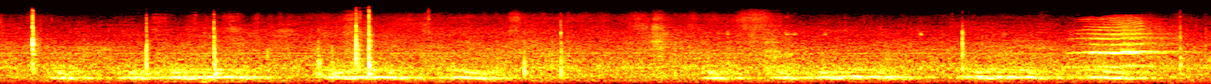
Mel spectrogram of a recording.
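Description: Dove cooing in a series of low, short phrases, each about half a second long, with a few light knocks between them and a brief higher squeak near the end.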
